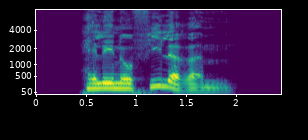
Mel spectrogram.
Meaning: strong dative masculine/neuter singular comparative degree of hellenophil
- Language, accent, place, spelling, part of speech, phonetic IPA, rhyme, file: German, Germany, Berlin, hellenophilerem, adjective, [hɛˌlenoˈfiːləʁəm], -iːləʁəm, De-hellenophilerem.ogg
